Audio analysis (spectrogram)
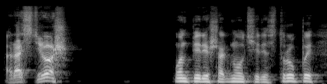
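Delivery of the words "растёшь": bandit boss's approving remark; grinning ataman. A narrator's reading. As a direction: play a chieftain pleased with his henchman. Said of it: "оскалился Макото".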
